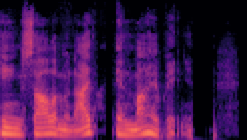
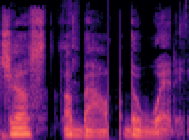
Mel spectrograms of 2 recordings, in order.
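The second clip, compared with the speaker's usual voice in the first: slow, measured, deliberate, drawn-out delivery; 4 semitones lower than usual. Repeating a point about women and weddings: slower delivery. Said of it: "I'll say it slower".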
